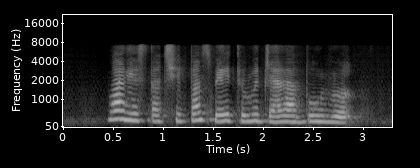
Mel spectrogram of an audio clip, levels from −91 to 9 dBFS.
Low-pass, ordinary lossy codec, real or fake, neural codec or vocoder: 7.2 kHz; none; fake; codec, 16 kHz, 1 kbps, FreqCodec, smaller model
